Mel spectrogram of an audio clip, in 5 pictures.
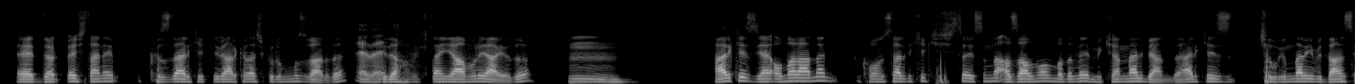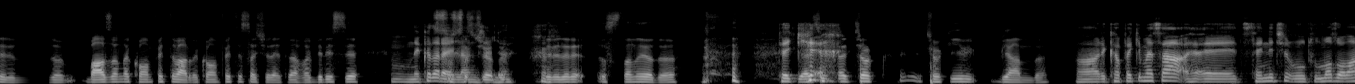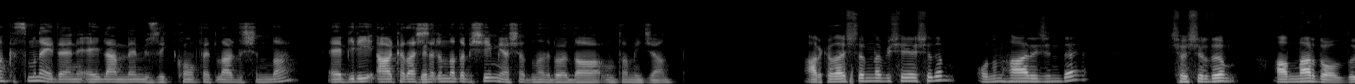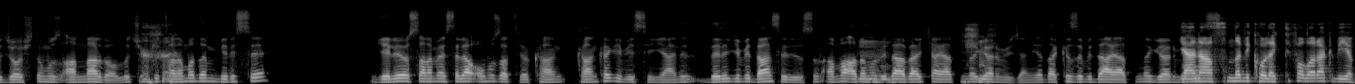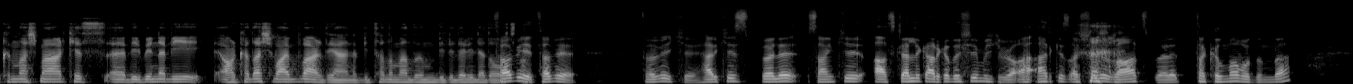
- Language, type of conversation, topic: Turkish, podcast, Canlı bir konserde yaşadığın unutulmaz bir anıyı paylaşır mısın?
- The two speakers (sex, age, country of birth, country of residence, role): male, 25-29, Turkey, Italy, host; male, 25-29, Turkey, Netherlands, guest
- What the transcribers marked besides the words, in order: tapping; chuckle; laughing while speaking: "Peki"; chuckle; chuckle; chuckle; in English: "vibe'ı"; other background noise; chuckle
